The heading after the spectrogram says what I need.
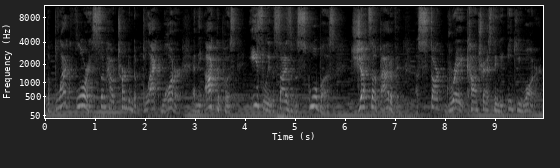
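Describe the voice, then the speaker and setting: A man narrates a horror tale in a high-pitched voice. His delivery is dramatic and intense, told in the first person. The recording has a roomy echo, with music clearly playing behind him. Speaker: audiobook narrator.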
